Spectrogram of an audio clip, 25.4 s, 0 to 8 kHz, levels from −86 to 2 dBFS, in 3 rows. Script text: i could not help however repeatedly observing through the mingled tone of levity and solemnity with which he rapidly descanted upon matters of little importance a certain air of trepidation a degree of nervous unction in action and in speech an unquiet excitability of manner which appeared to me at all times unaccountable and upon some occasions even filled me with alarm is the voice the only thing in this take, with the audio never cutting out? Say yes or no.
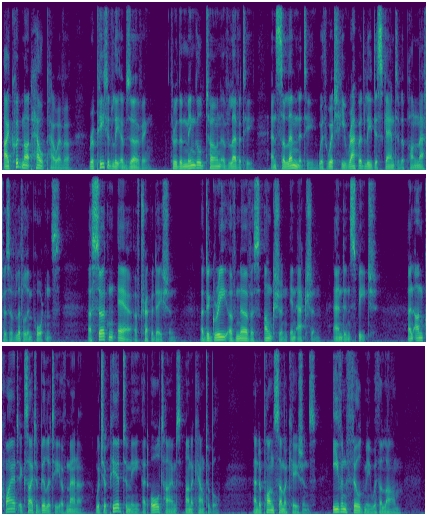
yes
